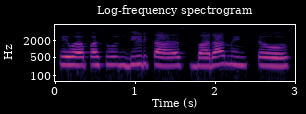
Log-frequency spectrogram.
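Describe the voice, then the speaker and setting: A calm young male politician who teases gently, voiced by a woman recapping a serial. He talks slowly and deliberately, in a fairly high voice with little melody. The recording sounds a bit dull and lo-fi. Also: clear, resonant tone, lightly acted. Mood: calm teasing.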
